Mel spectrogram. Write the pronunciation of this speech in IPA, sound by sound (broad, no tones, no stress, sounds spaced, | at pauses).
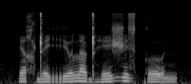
e χ ɖ e rʲ o l a ɖʱ e ʒ ɨ z k o n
